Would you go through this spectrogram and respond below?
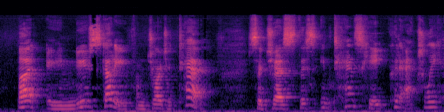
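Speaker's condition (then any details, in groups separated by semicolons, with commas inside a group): No condition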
